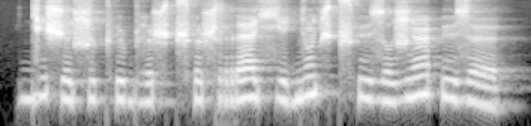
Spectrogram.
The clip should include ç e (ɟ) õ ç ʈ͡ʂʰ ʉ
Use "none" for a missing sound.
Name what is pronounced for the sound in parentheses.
ɟ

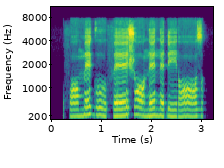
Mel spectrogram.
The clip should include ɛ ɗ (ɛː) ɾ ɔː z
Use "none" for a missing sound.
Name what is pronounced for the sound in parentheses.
eː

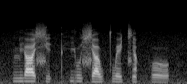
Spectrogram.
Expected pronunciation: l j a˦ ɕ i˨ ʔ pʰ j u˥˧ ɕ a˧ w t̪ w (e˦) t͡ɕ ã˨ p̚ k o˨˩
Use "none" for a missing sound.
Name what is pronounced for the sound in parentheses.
e˧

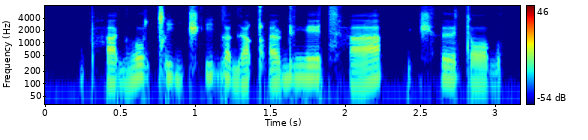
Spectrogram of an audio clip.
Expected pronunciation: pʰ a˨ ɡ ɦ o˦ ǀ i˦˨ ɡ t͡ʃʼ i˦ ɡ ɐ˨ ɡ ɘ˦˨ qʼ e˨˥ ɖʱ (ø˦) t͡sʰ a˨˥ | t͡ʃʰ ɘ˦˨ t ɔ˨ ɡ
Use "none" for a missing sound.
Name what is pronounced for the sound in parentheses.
e˦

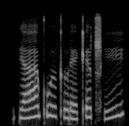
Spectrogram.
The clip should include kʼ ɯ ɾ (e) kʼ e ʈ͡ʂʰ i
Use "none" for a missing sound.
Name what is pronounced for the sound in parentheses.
e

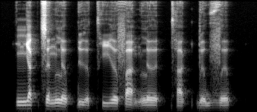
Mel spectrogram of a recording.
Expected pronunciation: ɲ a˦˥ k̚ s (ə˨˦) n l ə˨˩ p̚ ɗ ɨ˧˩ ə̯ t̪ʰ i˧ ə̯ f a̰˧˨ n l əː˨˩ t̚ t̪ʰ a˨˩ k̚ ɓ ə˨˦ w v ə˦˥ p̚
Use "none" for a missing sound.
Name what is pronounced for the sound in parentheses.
ə˨˦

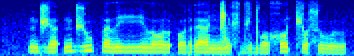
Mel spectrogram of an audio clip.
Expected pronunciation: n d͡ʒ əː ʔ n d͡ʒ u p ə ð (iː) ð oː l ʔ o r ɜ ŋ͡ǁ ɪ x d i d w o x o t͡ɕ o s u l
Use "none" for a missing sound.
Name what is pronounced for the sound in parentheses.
iː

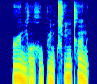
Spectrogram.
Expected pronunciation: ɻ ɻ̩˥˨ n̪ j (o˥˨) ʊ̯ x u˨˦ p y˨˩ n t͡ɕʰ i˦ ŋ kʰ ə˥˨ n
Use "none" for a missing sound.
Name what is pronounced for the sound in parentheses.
o˨˩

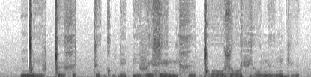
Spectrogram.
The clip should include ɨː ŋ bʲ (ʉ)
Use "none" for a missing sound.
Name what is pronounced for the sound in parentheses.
ʉ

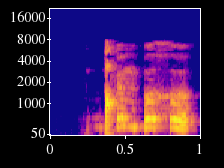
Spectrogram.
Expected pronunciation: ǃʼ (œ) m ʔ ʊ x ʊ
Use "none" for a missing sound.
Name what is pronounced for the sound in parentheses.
ø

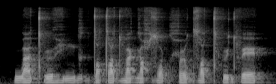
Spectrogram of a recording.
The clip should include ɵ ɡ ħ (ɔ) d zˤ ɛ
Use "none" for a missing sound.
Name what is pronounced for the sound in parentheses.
ɵ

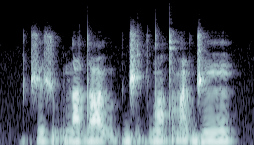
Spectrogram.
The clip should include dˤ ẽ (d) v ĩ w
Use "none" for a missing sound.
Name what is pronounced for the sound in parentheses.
tˤ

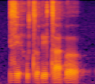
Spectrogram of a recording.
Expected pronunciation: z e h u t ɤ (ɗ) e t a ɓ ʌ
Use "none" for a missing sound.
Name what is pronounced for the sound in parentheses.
ɗ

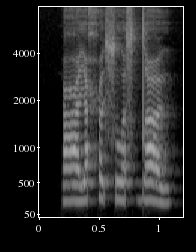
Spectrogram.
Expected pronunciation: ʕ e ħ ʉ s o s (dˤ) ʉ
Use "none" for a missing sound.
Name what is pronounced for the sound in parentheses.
dˤ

